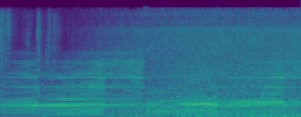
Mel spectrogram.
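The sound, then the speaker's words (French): A loud, continuous rush of water in the laboratory area of a historic aquarium, not a waterfall or river, steady throughout with a droning, pump-like hum underneath and shifting tonal whines; no one speaks. “Alors non, ce, que l'on entend, c'est pas une cascade ni une rivière sauvage. Nous sommes bien dans le labo.”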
